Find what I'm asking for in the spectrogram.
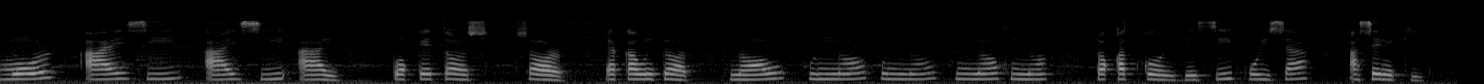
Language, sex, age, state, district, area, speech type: Assamese, female, 30-45, Assam, Nagaon, rural, read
